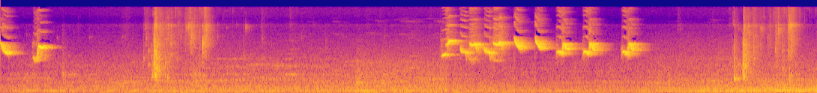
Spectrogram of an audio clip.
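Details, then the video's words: Green leafbird being sprayed with water, responding by singing harder: two opening whistles, a pause broken by splashing, then a fast string of about nine bright slurred notes, followed by another burst of spray. "CUCAK IJO INI DISIRAM AIR MALAH MAKIN MENJADI"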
